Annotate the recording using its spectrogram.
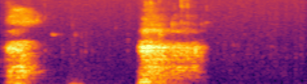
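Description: Two short, faint breaths, like soft sighs: one at the start and one about a second in.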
